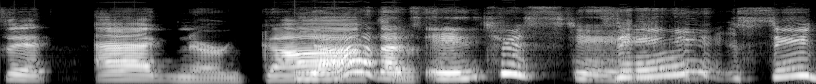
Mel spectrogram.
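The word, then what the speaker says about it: Aigner: n r is from Germany and they produce agner pronounce it agner God yeah that's interesting see see Don is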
